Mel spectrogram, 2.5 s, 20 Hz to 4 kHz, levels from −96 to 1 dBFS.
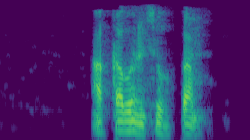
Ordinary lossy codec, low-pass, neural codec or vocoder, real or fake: MP3, 24 kbps; 3.6 kHz; vocoder, 44.1 kHz, 128 mel bands, Pupu-Vocoder; fake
